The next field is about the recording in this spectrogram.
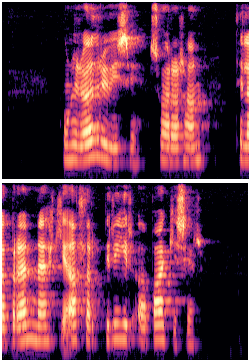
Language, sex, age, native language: Icelandic, female, 50-59, Icelandic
